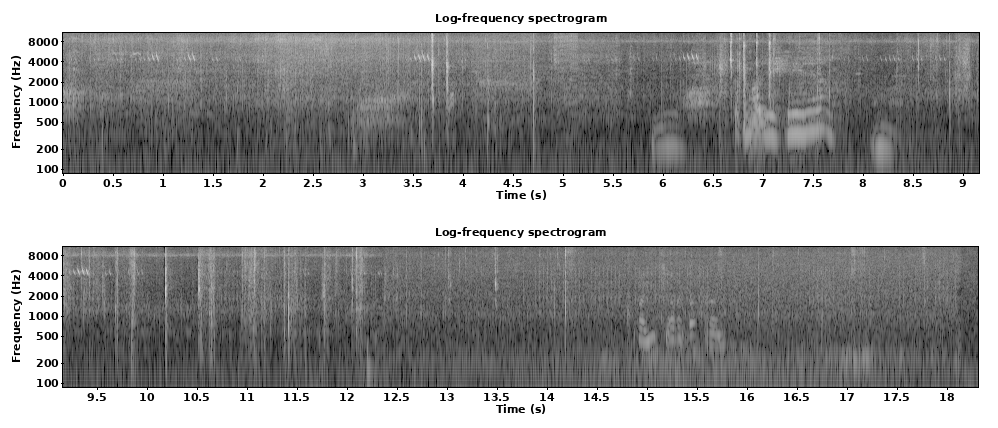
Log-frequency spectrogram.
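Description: Charcoal crackles under grilling fish.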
